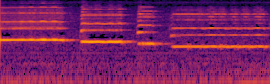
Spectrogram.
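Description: Soprano recorder playing four descending notes, B, A, G and low E. The first two last about a second each, the G is short, and the low E is held longest.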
